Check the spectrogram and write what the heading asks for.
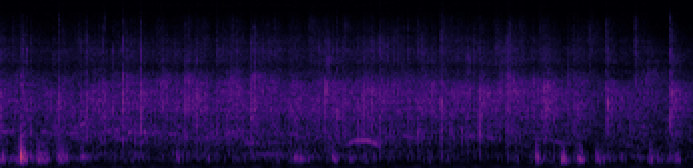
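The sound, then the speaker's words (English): A church audience claps their hands together, giving God praise, in dense, continuous applause, a steady wash of overlapping claps with occasional sharper hits and faint voices mixed in. “Clap your hands back there. Clap your hands over there.”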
